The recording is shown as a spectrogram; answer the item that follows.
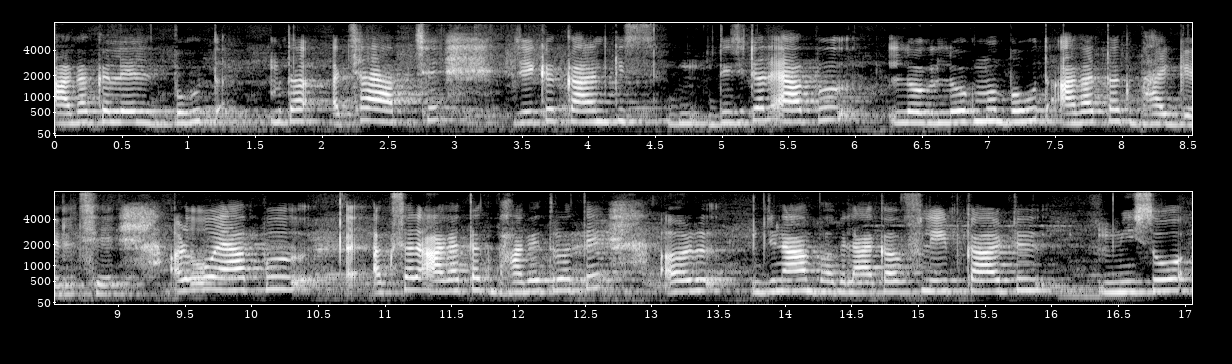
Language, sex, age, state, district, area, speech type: Maithili, male, 18-30, Bihar, Madhubani, rural, spontaneous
